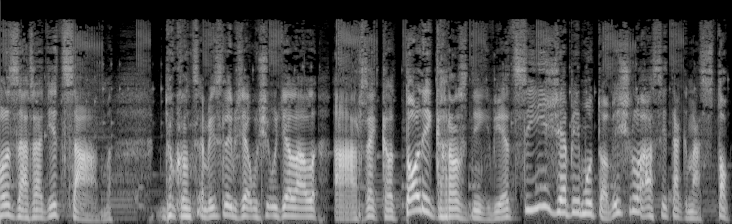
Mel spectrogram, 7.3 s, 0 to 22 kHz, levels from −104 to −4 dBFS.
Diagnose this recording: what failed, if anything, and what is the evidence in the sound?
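CD scratch ticks at playback: five evenly spaced ticks from 2.19 to 3.05 s, the longest about 5 ms. Unrecoverable data recurs once per disc revolution, and each tick appears as a thin vertical broadband line.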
